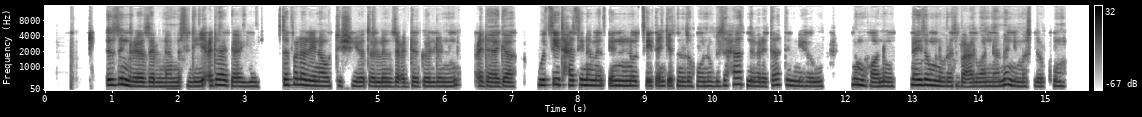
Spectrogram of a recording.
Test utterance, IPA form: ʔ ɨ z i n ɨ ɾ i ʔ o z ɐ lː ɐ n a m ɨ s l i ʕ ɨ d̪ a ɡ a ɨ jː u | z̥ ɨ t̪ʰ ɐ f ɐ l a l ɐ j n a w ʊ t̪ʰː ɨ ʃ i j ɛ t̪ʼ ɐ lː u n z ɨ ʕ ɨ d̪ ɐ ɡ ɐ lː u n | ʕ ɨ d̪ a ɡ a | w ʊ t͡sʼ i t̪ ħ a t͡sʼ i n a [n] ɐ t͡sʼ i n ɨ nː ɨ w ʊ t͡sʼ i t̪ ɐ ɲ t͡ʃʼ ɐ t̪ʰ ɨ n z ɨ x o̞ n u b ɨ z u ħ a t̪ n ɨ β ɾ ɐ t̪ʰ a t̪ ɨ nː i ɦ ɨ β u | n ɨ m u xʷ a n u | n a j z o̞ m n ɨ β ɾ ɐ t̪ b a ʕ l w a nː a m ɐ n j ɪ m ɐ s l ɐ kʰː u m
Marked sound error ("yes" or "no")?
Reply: yes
